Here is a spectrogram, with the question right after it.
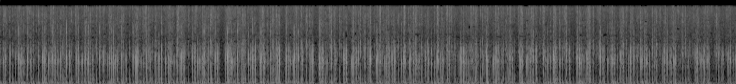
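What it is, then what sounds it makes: Leather wallet. Fingertips and nails tap and scratch the surface of a small blue leather wallet held close to the microphone. It makes a dense, fast, irregular stream of soft, muffled taps mixed with scratching. The sound is heavy in the low end, with almost no high-frequency sparkle and no ring after each tap.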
